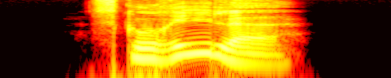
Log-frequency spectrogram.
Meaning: inflection of skurril: 1. strong/mixed nominative/accusative feminine singular 2. strong nominative/accusative plural 3. weak nominative all-gender singular 4. weak accusative feminine/neuter singular
- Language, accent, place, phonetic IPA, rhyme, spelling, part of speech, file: German, Germany, Berlin, [skʊˈʁiːlə], -iːlə, skurrile, adjective, De-skurrile.ogg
